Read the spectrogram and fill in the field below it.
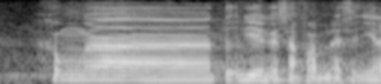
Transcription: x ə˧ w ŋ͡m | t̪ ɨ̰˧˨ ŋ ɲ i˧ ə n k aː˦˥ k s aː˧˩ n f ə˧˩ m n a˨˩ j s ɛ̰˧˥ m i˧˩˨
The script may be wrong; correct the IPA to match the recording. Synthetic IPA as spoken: x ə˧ w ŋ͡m | t̪ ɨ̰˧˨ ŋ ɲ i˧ ə n k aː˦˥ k s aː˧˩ n f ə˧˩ m n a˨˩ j s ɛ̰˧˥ ɲ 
